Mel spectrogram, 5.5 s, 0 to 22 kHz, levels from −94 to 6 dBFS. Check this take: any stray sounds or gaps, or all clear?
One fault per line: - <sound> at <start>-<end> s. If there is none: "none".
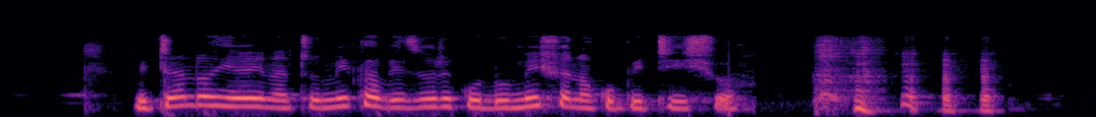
- laugh at 4.1-5.0 s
